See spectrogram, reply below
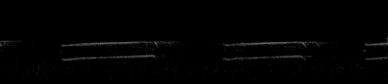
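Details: Bald eagle at its Maine nest on April 26 as the male chases an intruder: evenly spaced, drawn-out high whistles, slightly rising, three in a row over low hiss.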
